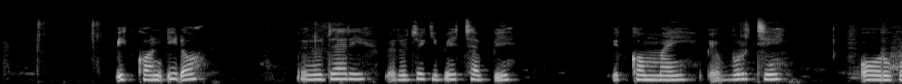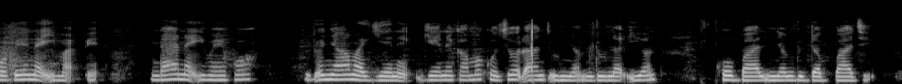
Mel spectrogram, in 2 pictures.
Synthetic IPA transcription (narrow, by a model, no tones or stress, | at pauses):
ɓikːɔnɗiɗɔ | ɓɛɗɔdaɾiɓɛ̰ɗɔd͡ʒoɡibɛt͡ʃabːi | ɓikːɔnmajɓɛ̰vuɾti | ʔoɾuɡɔbɛna̰ʔḭma̰ɓːɛ | ndana̰ʔimajbɔ | ɗiɗɔɲamaɡɛnɛɡɛnɛkamakɔd͡ʒɔɗand͡ʒumɲa̰mdunaʔḭjɔn | kɔbalɲamdudabːad͡ʒi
